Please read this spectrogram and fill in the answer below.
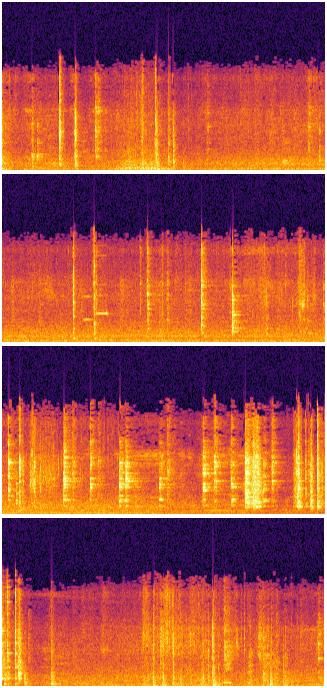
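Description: Metal tongs and a stainless steel pan clinking and clattering, with a denser run of clatter about eleven seconds in. A steady hum runs under it and stops about ten seconds in, and voices are heard in the background.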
